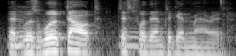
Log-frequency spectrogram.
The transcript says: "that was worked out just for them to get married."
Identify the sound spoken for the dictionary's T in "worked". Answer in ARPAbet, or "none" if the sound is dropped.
T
